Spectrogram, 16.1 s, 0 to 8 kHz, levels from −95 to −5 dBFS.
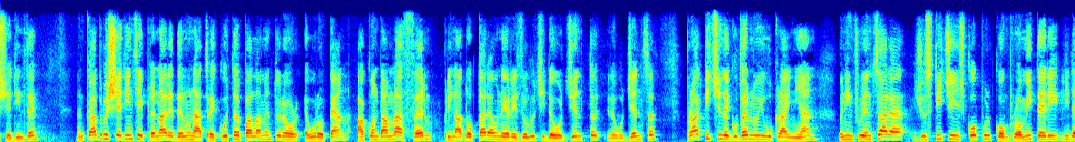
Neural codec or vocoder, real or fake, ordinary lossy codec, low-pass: codec, 16 kHz, 1 kbps, X-Codec, WavLM features, trained on Multilingual LibriSpeech; fake; none; 7.2 kHz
